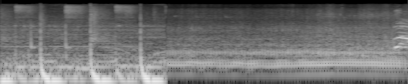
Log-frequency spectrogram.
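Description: Electronic dance music with a thudding beat about twice a second, which cuts off abruptly a little before halfway. A small off-road buggy's engine then runs with a steady low hum.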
